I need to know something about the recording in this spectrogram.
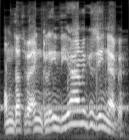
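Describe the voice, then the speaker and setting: An actor playing an enthusiastic, emphatic professor and expedition captain in a school radio play. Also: male voice, fairly high pitch, very animated, fast talker, music in the background. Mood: indignant, jovial. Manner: exclamatory, emphatic. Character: enthusiastic adult professor, proud captain of his craft. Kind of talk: 1980s Dutch-language school radio play acting. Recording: noisy, dull 1980s radio recording.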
